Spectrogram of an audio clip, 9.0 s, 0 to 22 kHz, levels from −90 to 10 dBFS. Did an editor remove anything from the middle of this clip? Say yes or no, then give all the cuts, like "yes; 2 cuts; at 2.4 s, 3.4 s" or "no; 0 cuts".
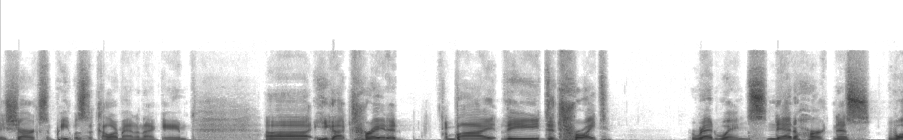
no; 0 cuts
